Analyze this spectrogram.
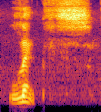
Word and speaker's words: length: He adds a syllable, lengths. Okay, do not use this part, or do not add that. It's length. The original word is length, and then lengths, not lengths. Okay.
